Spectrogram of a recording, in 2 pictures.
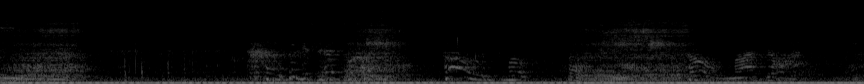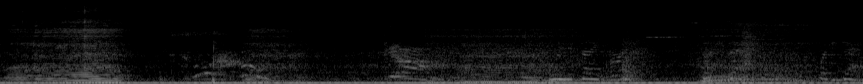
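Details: Dad asleep: low, rumbling snoring over a steady background hum. Snoring.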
